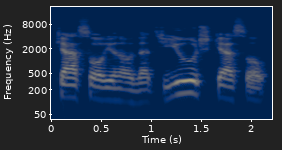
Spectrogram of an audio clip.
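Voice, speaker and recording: Male vlogger, French accent, bright crisp tone, halting voice-over narration. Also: medium pitch. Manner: halting, many fillers and restarts. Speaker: toy collector vlogger. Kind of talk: voice-over narration of a museum visit. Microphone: voice-over, close mic.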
